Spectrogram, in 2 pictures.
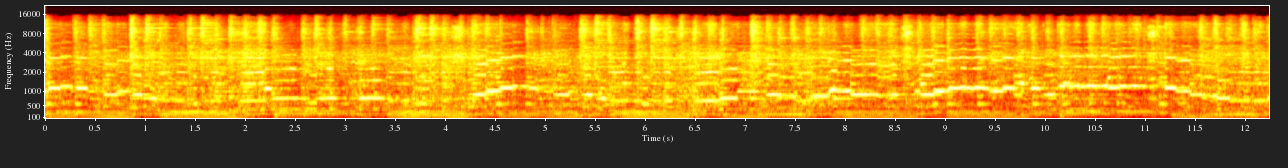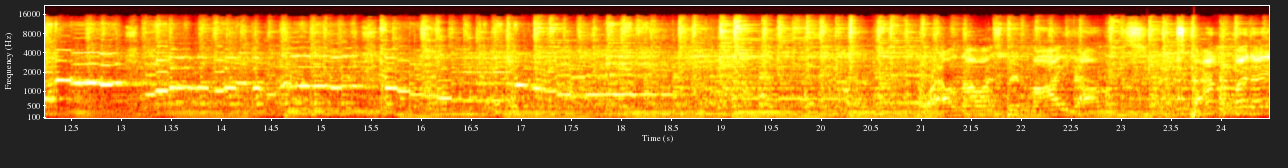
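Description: Instrumental break of an Irish folk ballad played live: a flute carries the melody, stepping up and down in short phrases, over strummed acoustic guitar and banjo keeping a steady rhythm.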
